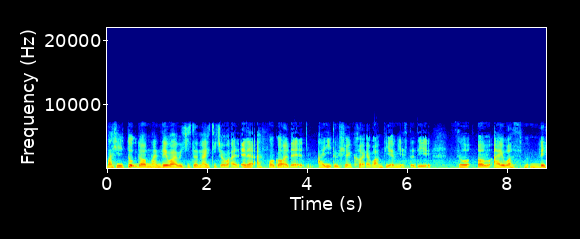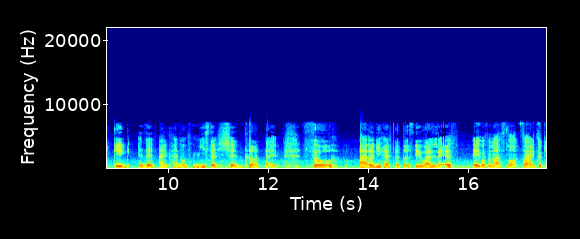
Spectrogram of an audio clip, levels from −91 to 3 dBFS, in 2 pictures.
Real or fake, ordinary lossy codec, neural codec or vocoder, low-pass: real; AAC, 32 kbps; none; 7.2 kHz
